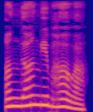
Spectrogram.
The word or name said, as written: ಅಂಗಾಂಗಿಭಾವ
